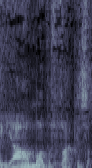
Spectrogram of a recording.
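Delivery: muttering under breath. Retelling a muttered remark about other people, retelling an under-breath mutter. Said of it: "I said under my breath".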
